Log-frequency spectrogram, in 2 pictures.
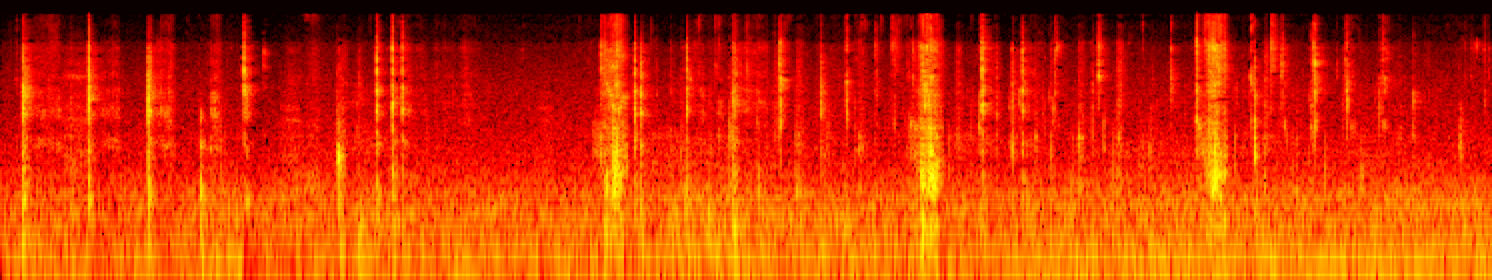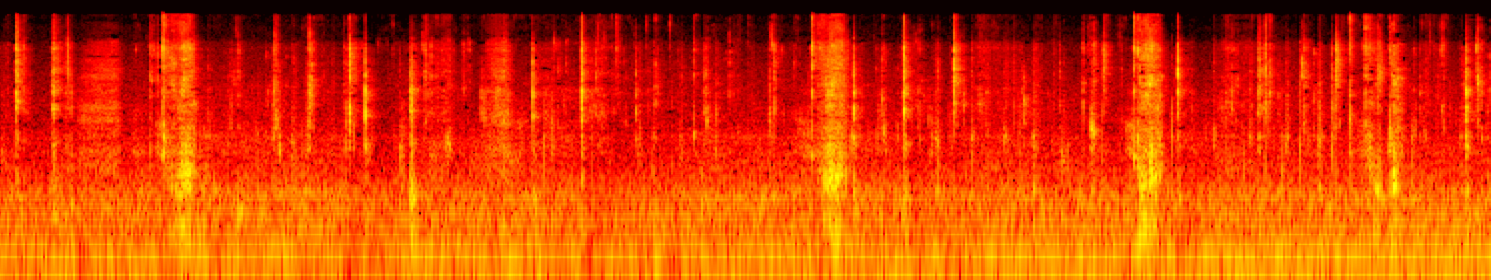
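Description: Close-miked eating of spicy braised fish: chewing and biting with small wet crackles, and sharp clicks from a spoon and chopsticks against the tray. A louder click or stroke comes every few seconds.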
